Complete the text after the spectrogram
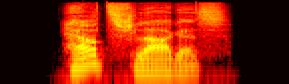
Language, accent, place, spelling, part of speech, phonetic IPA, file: German, Germany, Berlin, Herzschlages, noun, [ˈhɛʁt͡sˌʃlaːɡəs], De-Herzschlages.ogg
- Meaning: genitive singular of Herzschlag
